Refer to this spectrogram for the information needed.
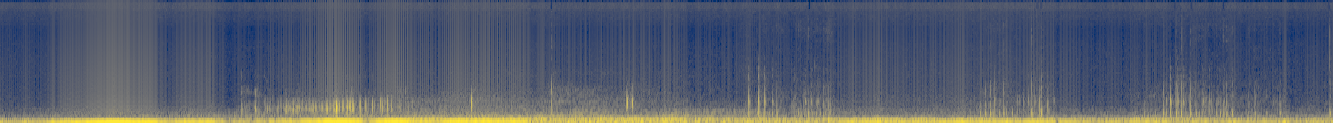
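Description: Low, gurgling rumbles that rise and fade over several seconds: ordinary stomach rumbling from hunger, a normal bowel sound.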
